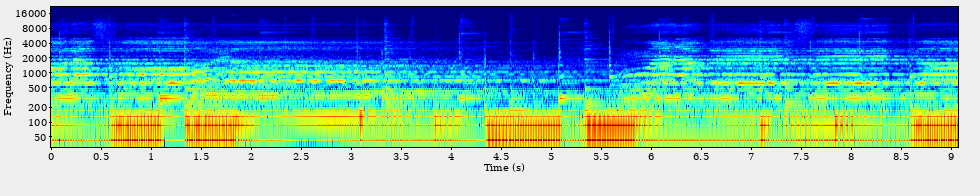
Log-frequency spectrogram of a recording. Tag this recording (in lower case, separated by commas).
song, mantra, new-age music, music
